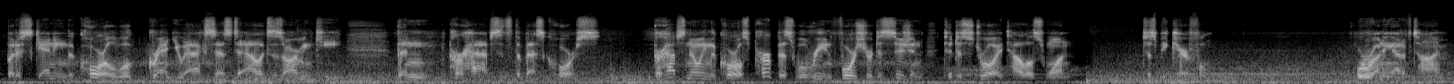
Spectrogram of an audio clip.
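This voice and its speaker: A man's voice: lowish voice, normal speed, background noise, natural voice. A man voicing an earnest artificial intelligence guide in a video game, careful, reflective and questioning in delivery. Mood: cautious.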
